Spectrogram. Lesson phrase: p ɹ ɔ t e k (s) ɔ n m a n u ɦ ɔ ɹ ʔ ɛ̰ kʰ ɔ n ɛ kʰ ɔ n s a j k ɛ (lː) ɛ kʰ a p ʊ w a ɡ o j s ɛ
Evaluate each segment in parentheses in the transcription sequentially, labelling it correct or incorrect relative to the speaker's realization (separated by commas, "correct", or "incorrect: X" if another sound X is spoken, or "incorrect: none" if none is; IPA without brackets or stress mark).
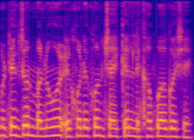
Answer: incorrect: z, correct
